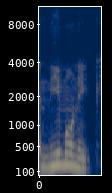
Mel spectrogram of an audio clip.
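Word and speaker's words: mnemonic: হবে না খেয়াল করেন সাইলেন্ট এম যুক্ত শুধু একটা শব্দ আছে নিমোনিক আমরা আর পাই নাই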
